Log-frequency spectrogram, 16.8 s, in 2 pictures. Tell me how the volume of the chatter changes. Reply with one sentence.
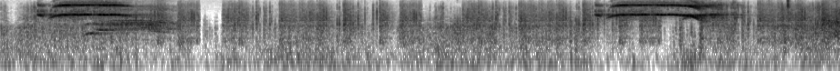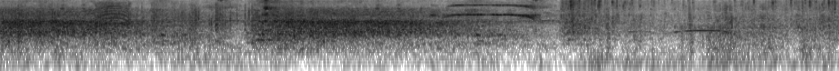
The volume of the chatter goes down.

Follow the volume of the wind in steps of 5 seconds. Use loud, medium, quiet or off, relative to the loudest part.
loud, loud, medium, loud.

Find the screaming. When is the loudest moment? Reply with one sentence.
The loudest moment of the screaming is at 1 second.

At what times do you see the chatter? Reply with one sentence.
You can hear the chatter from 8.2 to 16.7 s.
